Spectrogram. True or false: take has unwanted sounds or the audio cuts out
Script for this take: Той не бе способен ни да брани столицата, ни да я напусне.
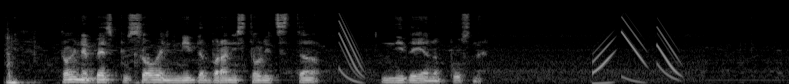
true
